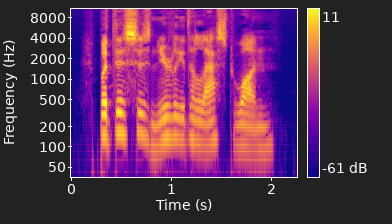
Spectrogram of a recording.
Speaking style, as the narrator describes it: she would add, with a sigh

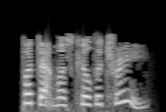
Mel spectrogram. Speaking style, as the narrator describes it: exclaimed Peter Rabbit

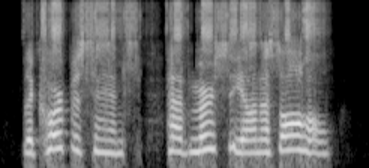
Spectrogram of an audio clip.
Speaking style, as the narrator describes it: immediately shifting his tone, he cried

